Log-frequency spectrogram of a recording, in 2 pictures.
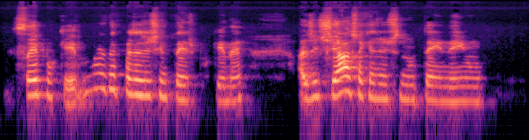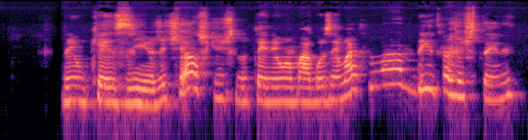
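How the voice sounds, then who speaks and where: A woman's voice: mid-range voice, lively intonation, brisk. Reflective Brazilian woman telling a story. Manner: reflective, conversational, often adds "né?". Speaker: channel host. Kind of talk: personal storytelling monologue.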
